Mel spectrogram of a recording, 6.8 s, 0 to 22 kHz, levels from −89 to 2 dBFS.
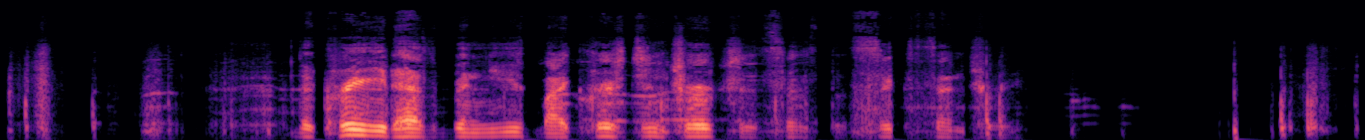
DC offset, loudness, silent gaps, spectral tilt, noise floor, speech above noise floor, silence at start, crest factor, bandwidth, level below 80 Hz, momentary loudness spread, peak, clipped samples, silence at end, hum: under 0.1%; -21 LUFS; 0.38-0.45 s, 5.16-5.31 s, 5.51-5.58 s, 5.69-6.14 s; -6.5 dB/octave; -51 dBFS; 28 dB; 0.2 s; 22 dB; 14.5 kHz; -64 dBFS; 26 LU; -2 dBFS; under 0.1%; 0.25 s; none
